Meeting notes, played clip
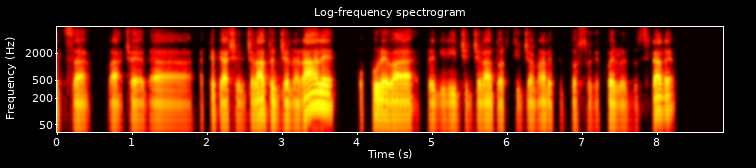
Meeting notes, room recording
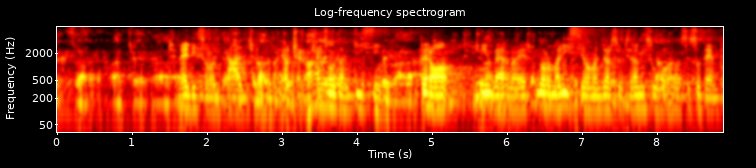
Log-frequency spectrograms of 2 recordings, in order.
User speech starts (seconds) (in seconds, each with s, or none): 1.4 s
